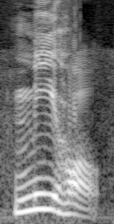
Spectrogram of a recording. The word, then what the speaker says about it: Milhaud: I wanted to ask you about this mentor, Darius Milhaud, from Mills College. Milhaud, Milhaud, is the way it's pronounced. Not Milhaud. Miho. M-I-O, as close as you can get.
